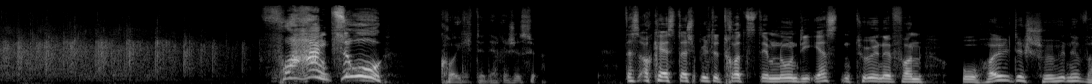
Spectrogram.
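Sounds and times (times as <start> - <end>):
audience clapping: 0.0 - 2.8
speech: 2.8 - 5.5, 6.3 - 10.9.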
